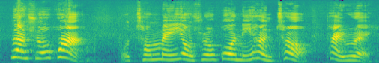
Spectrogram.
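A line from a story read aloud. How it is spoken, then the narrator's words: Loud. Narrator (Chinese): 我大声说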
